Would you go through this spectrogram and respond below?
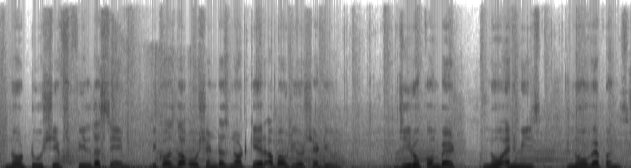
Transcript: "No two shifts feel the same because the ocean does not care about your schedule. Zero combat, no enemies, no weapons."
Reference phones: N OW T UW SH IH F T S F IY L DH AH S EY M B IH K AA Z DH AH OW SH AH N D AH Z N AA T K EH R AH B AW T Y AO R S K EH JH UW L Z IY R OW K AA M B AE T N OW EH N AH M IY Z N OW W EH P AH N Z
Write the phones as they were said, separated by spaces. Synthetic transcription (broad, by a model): N OW T UW SH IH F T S F IY L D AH S EY M B IH K AA Z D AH OW SH AH N D AH Z N AA T K EH R AH B AW T Y AO R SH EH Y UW L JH IY R OW K AA M B AE T N OW EH N AH M IY Z N OW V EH P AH N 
